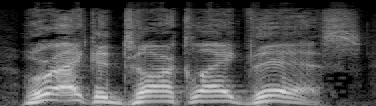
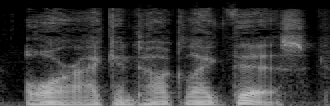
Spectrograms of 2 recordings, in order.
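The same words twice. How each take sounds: First: Very high, slow, loud silly voice; high, loud demo voice. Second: Dropped, understated voiceover tone; lower demo voice. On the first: Voice talent showing off the range, high loud voice. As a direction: push it way up and stretch it out. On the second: Voice talent showing clients the range, lower voice. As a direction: bring it down for a contrasting read. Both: Shown as a demonstration.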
